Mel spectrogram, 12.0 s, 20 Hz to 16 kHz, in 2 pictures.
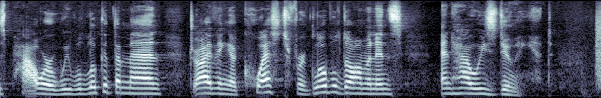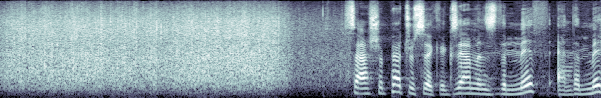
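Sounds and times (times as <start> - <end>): crowd applause: 6.0 - 9.4.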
